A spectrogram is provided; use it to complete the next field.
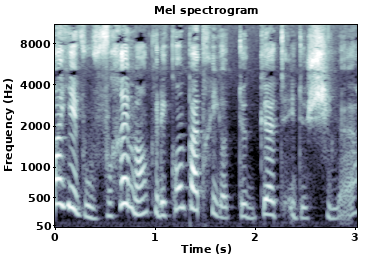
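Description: Against a silent background, the recording is very clean. The woman keeps a moderate pace. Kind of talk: literary audiobook reading, first-person narration of a memoir-like novel. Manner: measured, even narrative pace, formal and bookish.

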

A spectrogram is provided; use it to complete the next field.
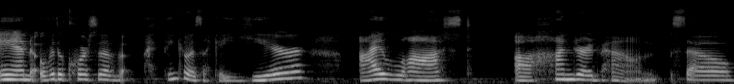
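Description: A woman at a very slow pace with fairly even intonation. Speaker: weight loss vlogger. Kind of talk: casual vlog chat. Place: home room. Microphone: phone near.

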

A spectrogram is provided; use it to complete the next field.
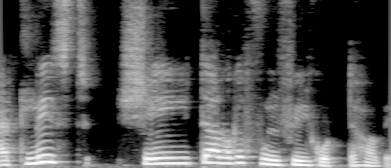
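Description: A woman speaks with a high-pitched voice. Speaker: TV actress. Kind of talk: interview.

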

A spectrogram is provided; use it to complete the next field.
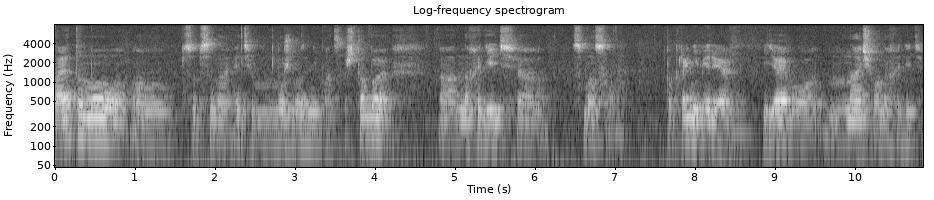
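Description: A man speaks very slowly in a flat monotone, with long, frequent pauses. The room echo is audible, and there is light background noise. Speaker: book club participant. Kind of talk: group book discussion. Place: meeting room. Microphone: camera far.

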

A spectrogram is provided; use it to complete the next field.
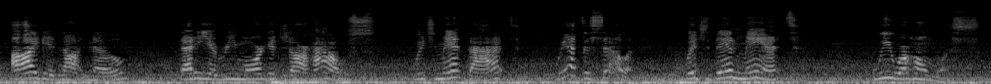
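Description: Against loud background noise, a woman with an American accent speaks at a fairly slow pace. Her pauses are long and frequent. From South Louisiana. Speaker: real estate agent. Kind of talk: life story telling, personal vlog monologue. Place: car. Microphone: phone near.

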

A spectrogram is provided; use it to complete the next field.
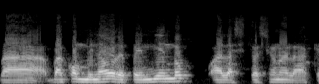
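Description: In a Mexico City accent, a man speaks with a monotone, flat intonation. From Mexico City, Iztapalapa. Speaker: audience member. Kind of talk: Q&A comment. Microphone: video call.

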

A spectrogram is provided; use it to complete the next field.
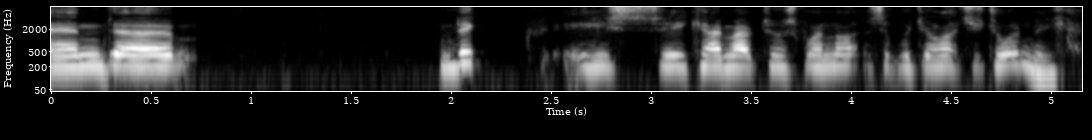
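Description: A man with an Australian accent speaks at a moderate pace in a dark, mellow, high-pitched voice with fairly even intonation and long, frequent pauses, recorded dry with no echo against a quiet background. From Australia, Perth. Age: 60s. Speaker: singer and guitarist. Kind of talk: interview. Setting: studio. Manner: halting. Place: studio.

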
